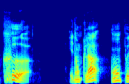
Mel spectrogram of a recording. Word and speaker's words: 客: Remarquez qu'on prononce bien le E bien ouvert. Hein, 课.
